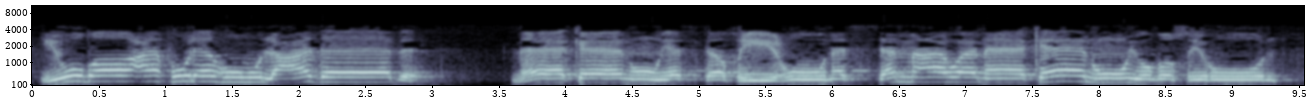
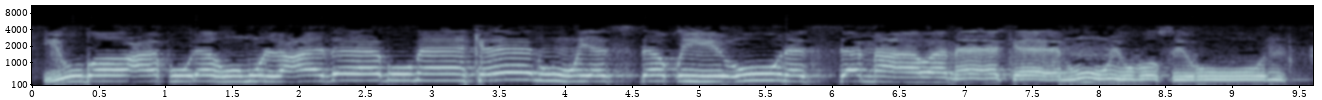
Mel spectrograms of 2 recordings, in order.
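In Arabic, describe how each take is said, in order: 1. هناك وقفة بعد 'al-adhab'. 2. يستمر الكلام بعد 'al-adhab' دون وقفة. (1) "قرأناها بمرتين او بطريقتين" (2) "من هذا الوصل"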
